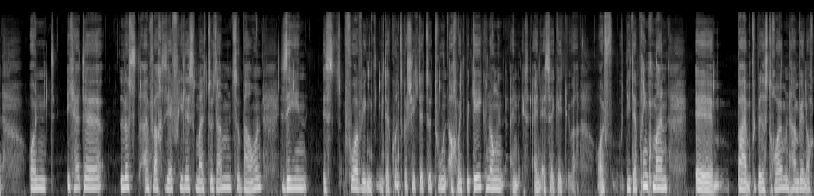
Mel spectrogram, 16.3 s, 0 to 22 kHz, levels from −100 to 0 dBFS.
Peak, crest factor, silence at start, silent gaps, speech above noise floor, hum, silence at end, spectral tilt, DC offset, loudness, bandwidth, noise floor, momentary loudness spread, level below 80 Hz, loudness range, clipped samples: -8 dBFS; 16 dB; 0 s; none; 23 dB; none; 0.05 s; -6 dB/octave; under 0.1%; -26 LUFS; 16 kHz; -48 dBFS; 12 LU; -62 dBFS; 4 LU; under 0.1%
